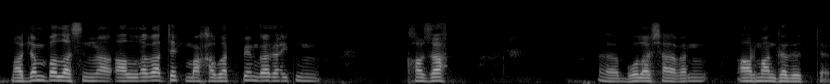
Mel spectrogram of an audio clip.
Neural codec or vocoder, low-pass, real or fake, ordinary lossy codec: codec, 16 kHz, 0.8 kbps, ZipCodec; 7.2 kHz; fake; none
